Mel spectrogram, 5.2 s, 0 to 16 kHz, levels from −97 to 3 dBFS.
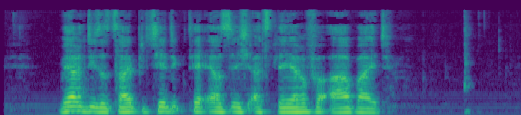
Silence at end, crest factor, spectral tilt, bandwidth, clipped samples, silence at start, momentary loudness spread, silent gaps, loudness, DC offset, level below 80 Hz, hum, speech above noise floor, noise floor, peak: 0.55 s; 18 dB; -5 dB/octave; 11.5 kHz; under 0.1%; 0.6 s; 5 LU; none; -22 LUFS; under 0.1%; -56 dBFS; none; 44 dB; -66 dBFS; -4 dBFS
